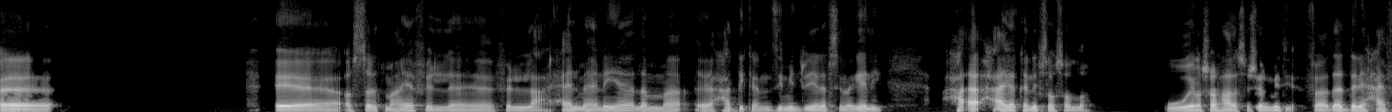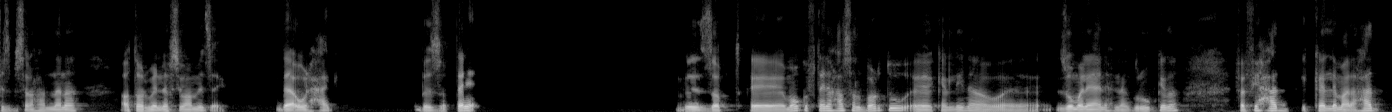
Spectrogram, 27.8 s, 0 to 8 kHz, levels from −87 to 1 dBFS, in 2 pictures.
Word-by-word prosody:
آآ 100 -2 +6 2.1
آآ 90 -1 +5
أثّرت 125 +5 -2
معايا 115 +5 0
في 120 -5 -5
ال 90 -1 -3
في 85 - -5
الع 90 -2 -2
الحياة 95 - -4
المهنية، 115 +4 0
لمّا 105 -1 -3
آآ 90 - -1
حد 115 +4 -4
كان 90 -3 -5
زميل 95 +4 -1
ليّا 105 0 0
نَفْس 110 -2 -8
مجالي، 105 +8 0 0.6
حقق - - +4
حاجة 125 +4 +3
كان 100 -7 -1
نِفْسي 115 0 0
أوصل 90 -5 -2
لها، 80 -2 -5 0.7
ونشرها 90 +4 +2
على 90 -2 +3
الSocial 95 +1 -1 0.2
Media - - -6
فده 90 +3 +2
إدّاني 105 +1 +4
حافز 100 -1 -3
بصراحة 95 +4 -5
إن 100 0 -3
أنا 120 +3 0 0.4
أطوّر 110 0 +1
من 90 -3 +3
نَفْسي 110 0 -1
وأعمل 100 -2 +1
زيّه، - - -9 0.5
ده - - +5
أول 95 0 +3
حاجة، 80 -3 -6 0.7
بالضبط. 85 0 -3
تاني - - +6 2.0
بالضبط. 90 -2 -1
آآ 95 0 +4
موقف 145 +10 -1
تاني 140 0 +1
حصل 140 -1 -2
برضه، 150 +7 0
آآ 95 -1 +2
كان 90 0 -5
لينا 115 -1 -2
و 90 -4 -3 0.3
زُملا 110 +2 +3
يعني 105 +4 +1
إحنا 90 -6 -6
group 110 +3 -2
كدا، 130 +4 0 0.6
ففي 145 - -1
حد 140 -4 0
اتكلم 120 +5 +1
على - - +2
حد 130 +2 0
100 Hz, 140 wpm, -24 LUFS, 90-115 Hz, 2.1 s, آآ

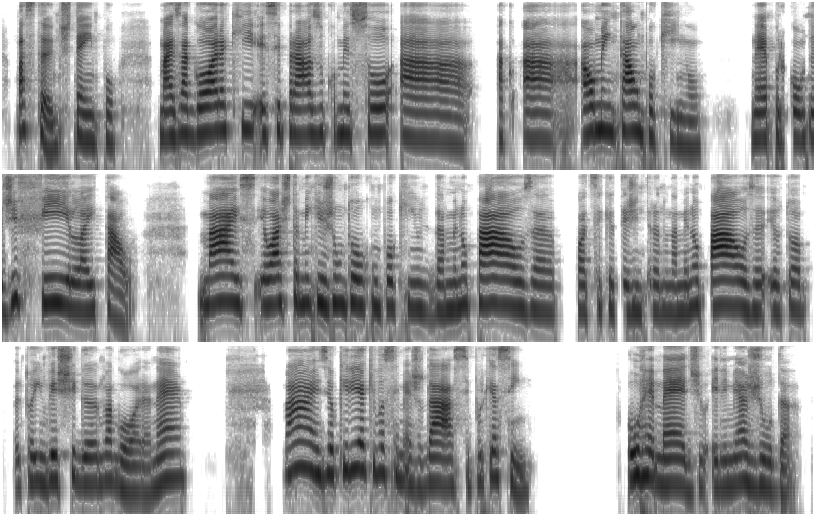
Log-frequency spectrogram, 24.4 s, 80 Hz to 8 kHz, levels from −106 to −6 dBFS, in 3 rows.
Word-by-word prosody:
Bastante 235 - -2
tempo, 185 -2 -3 0.4
mas 200 0 +4
agora 225 +3 +5
que 240 0 -6
esse 220 +2 -3
prazo 215 -1 +1
começou 220 0 -3
a 185 -4 0 0.3
a 190 0 -1
a - - -2
aumentar 230 0 +4
um 230 - +1
pouquinho, 170 -7 -7 0.5
né. 190 +1 +1
Por 195 -1 -7
conta 190 0 -4
de 240 +8 -1
fila 230 -4 0
e 195 - -2
tal. 195 - -3 0.6
Mas 235 0 +5
eu 220 0 -1
acho 230 0 +4
também 230 -2 -2
que 230 0 +1
juntou 225 0 -1
com 215 - -7
um - - -4
pouquinho 205 -1 -6
da 190 -1 -5
menopausa. 210 -3 +4 0.2
Pode 190 -1 -6
ser 205 - -9
que 200 - -7
eu - - -4
esteja 190 0 -6
entrando 185 0 -8
na 180 -1 -6
menopausa. 210 0 +4
Eu 190 -1 -5
estou 200 +2 -7 0.3
eu 170 - -12
estou 190 +2 -7
investigando 190 -1 -2
agora, 150 -7 -4
né. 210 +5 -2 1.0
Mas 270 -2 +3
eu 240 -1 0
queria 270 +3 +1
que 265 - -7
você 245 -1 -4
me 210 - -5
ajudasse, 180 +2 +1
porque 200 +4 -6
assim, 210 - -5 1.0
o 215 +2 +4
remédio, 185 -6 +1
ele 170 0 -5
me 180 +2 -4
ajuda, 170 -6 -4
205 Hz, 150 wpm, -23 LUFS, 190-225 Hz, 1.0 s, agora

